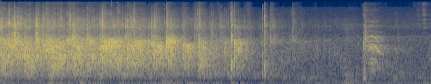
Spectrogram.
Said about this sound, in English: Let's have a big round of applause for everyone present here to celebrate the ceremony.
